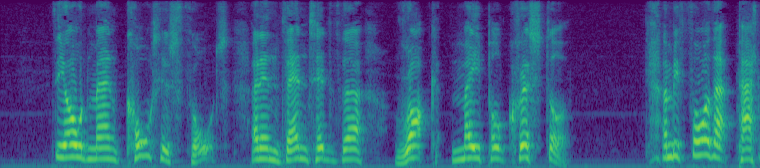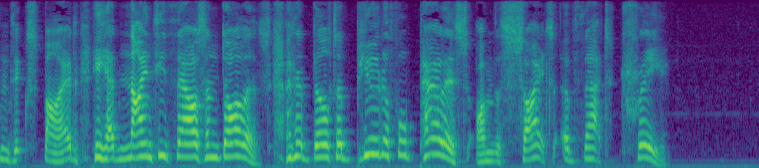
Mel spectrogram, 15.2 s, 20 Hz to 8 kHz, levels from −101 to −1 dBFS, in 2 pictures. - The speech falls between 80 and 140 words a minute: Yes, slow, 135 wpm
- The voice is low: No, high, 205 Hz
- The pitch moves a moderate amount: Yes, average, 3.7 semitones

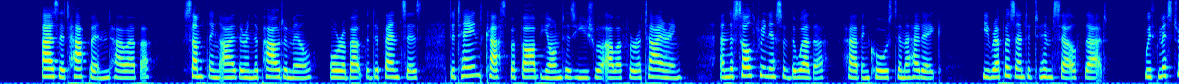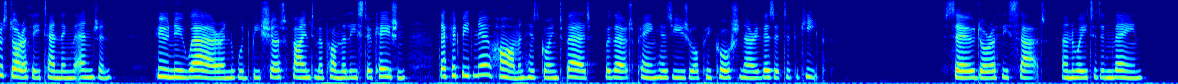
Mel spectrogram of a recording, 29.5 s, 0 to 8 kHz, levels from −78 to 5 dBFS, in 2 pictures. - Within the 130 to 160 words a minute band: No, average, 175 wpm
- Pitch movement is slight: Yes, narrow, 1.9 semitones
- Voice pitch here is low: No, high, 245 Hz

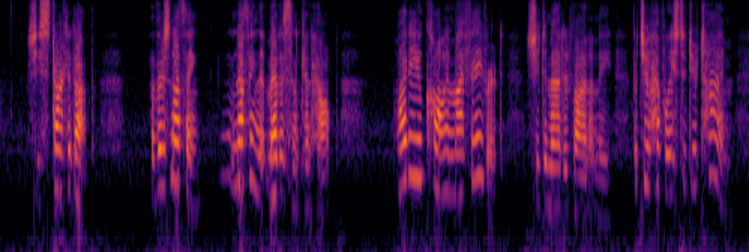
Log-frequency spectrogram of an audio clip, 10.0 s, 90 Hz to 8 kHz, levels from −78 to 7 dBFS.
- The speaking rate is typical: Yes, average, 160 wpm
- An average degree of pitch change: Yes, average, 4.2 semitones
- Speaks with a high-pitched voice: Yes, very high, 280 Hz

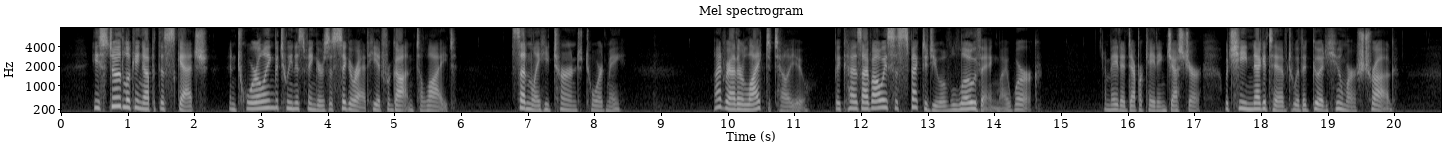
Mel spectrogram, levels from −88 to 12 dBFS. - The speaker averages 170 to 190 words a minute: No, average, 150 wpm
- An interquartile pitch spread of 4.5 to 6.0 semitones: Yes, average, 5.2 semitones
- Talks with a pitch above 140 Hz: Yes, medium, 185 Hz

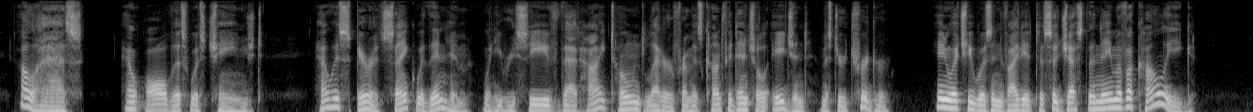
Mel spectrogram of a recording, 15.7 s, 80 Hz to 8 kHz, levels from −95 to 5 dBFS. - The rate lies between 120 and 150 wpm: Yes, average, 140 wpm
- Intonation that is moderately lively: No, wide, 6.2 semitones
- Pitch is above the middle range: No, low, 110 Hz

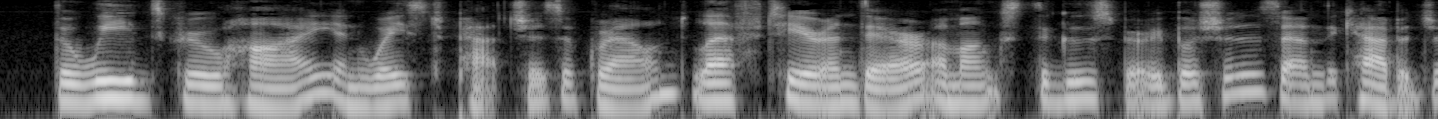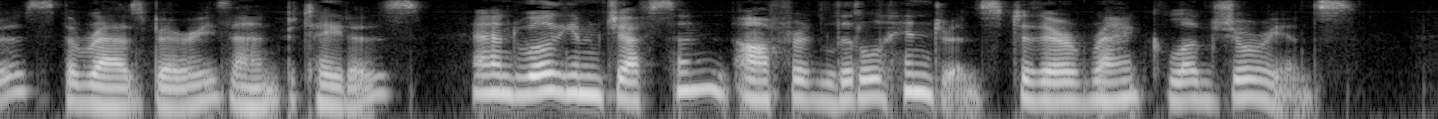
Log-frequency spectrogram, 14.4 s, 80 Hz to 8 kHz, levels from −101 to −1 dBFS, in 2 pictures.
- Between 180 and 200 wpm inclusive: No, average, 140 wpm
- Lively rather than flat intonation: No, average, 3.9 semitones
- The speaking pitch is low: No, medium, 165 Hz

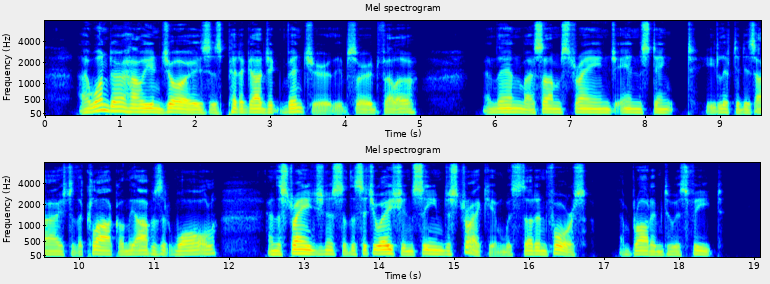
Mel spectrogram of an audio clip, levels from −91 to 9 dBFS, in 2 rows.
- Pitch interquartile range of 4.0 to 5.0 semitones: No, narrow, 2.5 semitones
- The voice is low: Yes, low, 105 Hz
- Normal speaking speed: Yes, average, 150 wpm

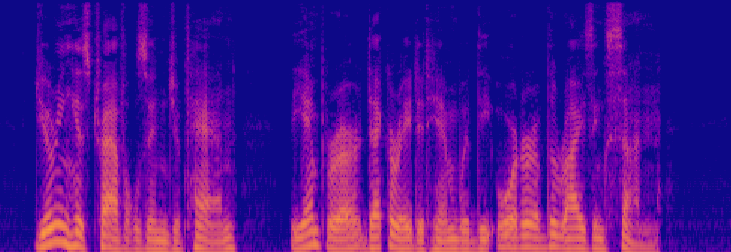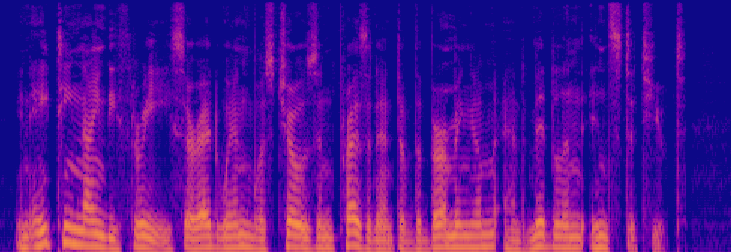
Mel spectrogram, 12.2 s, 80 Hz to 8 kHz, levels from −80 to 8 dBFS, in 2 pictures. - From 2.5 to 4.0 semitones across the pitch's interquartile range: Yes, average, 3.4 semitones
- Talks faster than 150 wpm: No, average, 145 wpm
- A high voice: No, low, 125 Hz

